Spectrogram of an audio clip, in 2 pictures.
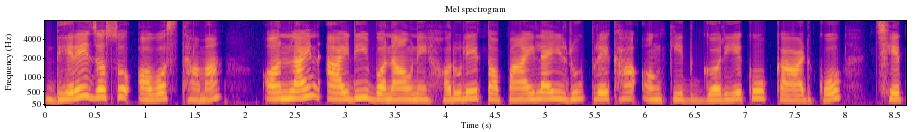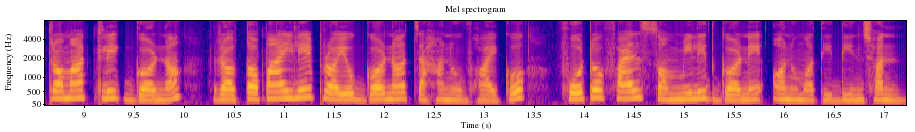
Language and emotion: Nepali, neutral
